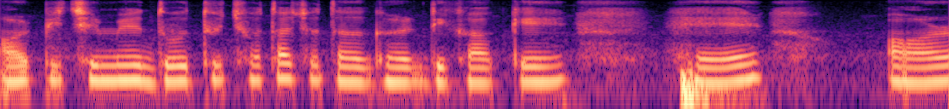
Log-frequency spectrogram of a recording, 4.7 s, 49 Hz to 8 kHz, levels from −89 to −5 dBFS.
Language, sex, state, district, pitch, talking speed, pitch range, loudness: Hindi, female, Arunachal Pradesh, Papum Pare, 180 Hz, 140 wpm, 170-190 Hz, -18 LUFS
